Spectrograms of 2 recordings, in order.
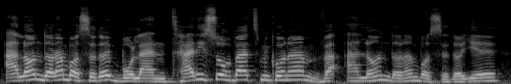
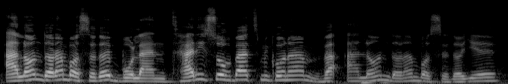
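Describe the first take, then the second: First: The loudness stays level across loud and quiet parts. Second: The loudness rises and drops noticeably between parts. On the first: The speaker calls it right. "ولوم صدای من اوکیه" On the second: The speaker calls it wrong. "این صدا الان به درد نمیخوره"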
